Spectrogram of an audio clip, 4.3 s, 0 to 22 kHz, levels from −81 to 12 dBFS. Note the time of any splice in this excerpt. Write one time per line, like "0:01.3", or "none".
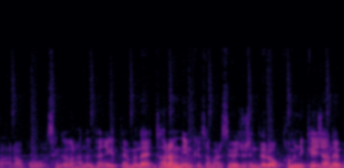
none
